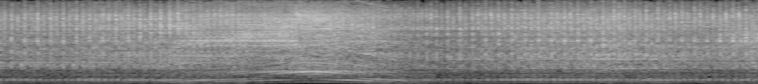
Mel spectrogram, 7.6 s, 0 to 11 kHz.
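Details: Renault 2.2 dCi diesel idling with a rough, fairly regular knock about four a second over the engine note; source not pinned down, cause not confirmed.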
